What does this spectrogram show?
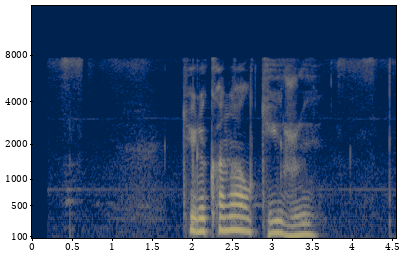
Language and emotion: Russian, sad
